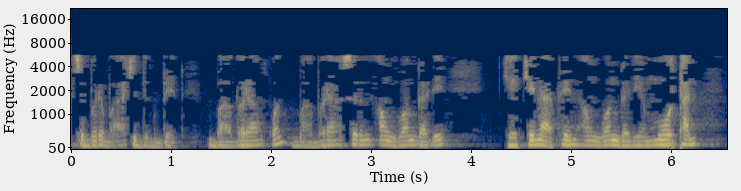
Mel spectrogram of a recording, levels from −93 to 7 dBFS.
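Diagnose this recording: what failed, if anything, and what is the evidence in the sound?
The codec stage failed: the speech shows heavy MP3 compression damage for the whole clip. Nothing is present above 5.6 kHz, so the treble is cut off flat, and the remaining band sounds watery and swirly as weak frequency lines drop in and out from frame to frame. Sibilants turn metallic and attacks smear. Damage this severe points to a very low bitrate around 16 kbps, which is the likely cause of the encoder discarding so much.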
